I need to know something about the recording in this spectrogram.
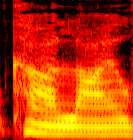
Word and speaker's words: Carlisle: Could you spell Carlisle for me? Sorry. It's Carlisle. You don't pronounce the S.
